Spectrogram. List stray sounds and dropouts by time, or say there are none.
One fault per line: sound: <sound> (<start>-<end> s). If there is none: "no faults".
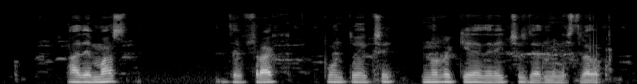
no faults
